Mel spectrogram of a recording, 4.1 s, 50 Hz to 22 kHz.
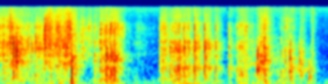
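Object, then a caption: Glossy paper magazine. Fingertips with painted nails turn and rub across the glossy paper pages of a large open September 1986 Vogue magazine. Bright, crisp crinkling and rustling come in two bursts separated by a brief quiet gap, then fade out.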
